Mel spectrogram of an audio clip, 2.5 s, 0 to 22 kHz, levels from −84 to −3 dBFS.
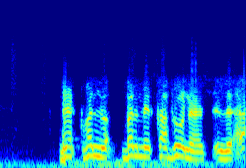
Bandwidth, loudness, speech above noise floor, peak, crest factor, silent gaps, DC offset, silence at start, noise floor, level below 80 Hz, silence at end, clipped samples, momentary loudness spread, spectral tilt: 10 kHz; -31 LUFS; 27 dB; -18 dBFS; 14 dB; none; under 0.1%; 0.6 s; -57 dBFS; -52 dBFS; 0 s; under 0.1%; 4 LU; -8 dB/octave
